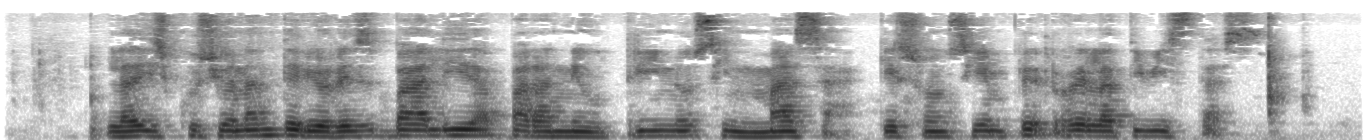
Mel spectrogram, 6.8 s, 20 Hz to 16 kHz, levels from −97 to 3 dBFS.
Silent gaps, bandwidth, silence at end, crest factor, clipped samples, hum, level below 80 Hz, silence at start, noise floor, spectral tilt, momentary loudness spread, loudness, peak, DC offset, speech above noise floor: none; 11.5 kHz; 0.4 s; 18 dB; under 0.1%; none; -56 dBFS; 0.45 s; -43 dBFS; -4 dB/octave; 8 LU; -19 LUFS; -2 dBFS; under 0.1%; 25 dB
